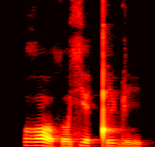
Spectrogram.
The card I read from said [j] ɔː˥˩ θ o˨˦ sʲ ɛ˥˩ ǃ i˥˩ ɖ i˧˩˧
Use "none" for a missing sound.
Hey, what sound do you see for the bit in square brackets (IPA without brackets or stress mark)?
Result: ɣ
